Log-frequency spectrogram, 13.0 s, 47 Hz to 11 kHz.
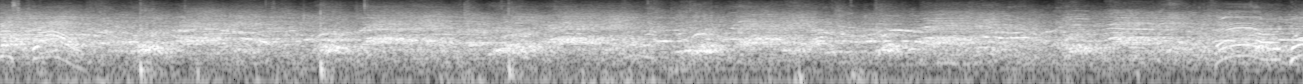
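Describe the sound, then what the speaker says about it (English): A packed arena crowd at a 1993 WCW Saturday Night tag-team wrestling match (Sting and Davey Boy Smith versus Harlem Heat) roars and cheers without pause, a dense, loud wall of voices and yells. "And listen to this crowd."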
